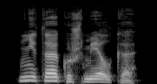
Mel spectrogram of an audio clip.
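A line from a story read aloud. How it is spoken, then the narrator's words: Sad. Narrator (Russian): печально сказала Мариетта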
